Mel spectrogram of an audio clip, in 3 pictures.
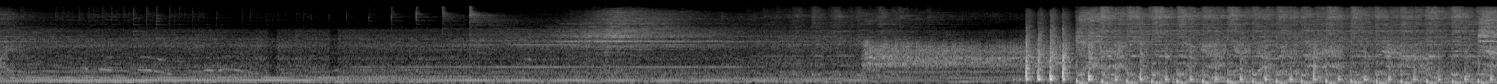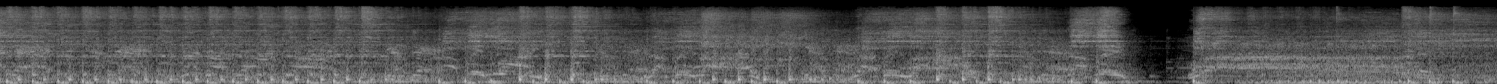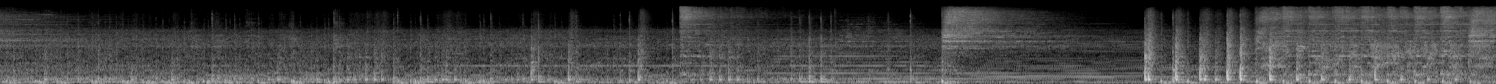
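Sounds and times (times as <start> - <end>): live punk band playing: 0.0 - 44.9.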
